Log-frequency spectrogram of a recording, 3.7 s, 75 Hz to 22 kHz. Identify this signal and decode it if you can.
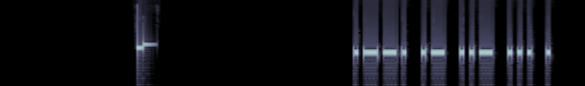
Morse code, heard as a keyed tone, about 40 wpm, 700 Hz. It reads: PAUSE
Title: Five Letter Words - 40wpm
